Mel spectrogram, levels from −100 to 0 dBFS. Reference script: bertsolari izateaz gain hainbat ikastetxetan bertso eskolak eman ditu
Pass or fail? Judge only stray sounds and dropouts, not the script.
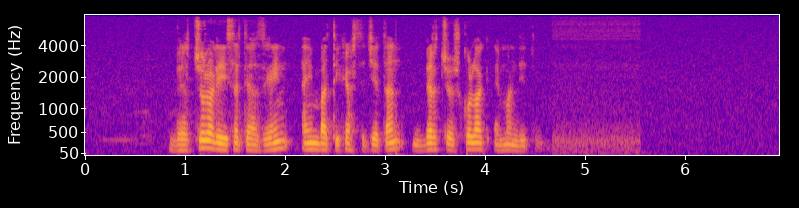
pass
